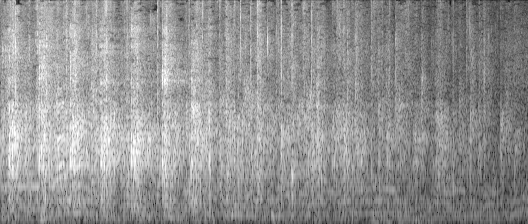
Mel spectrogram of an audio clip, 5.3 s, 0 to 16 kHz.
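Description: Audience at a 2018 event in Gambia applauding Professor PLO Lumumba after his speech, a full, loud burst of crowd clapping that gradually thins and softens over several seconds.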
